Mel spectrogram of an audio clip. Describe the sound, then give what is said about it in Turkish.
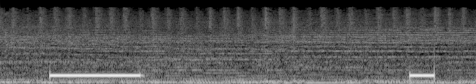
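Ringing tone of an outgoing telephone call: a steady mid-pitched beep of about a second, a pause, then a second shorter beep, over a low background hum. “Şimdi İngi'ni bir hemen arayalım bakalım.”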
